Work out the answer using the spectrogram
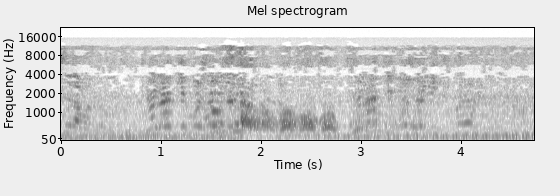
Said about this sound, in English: Where's the dog? Did I hear a dog?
